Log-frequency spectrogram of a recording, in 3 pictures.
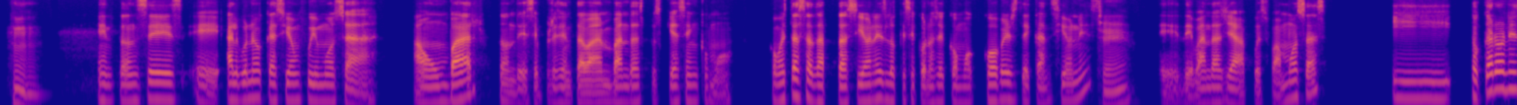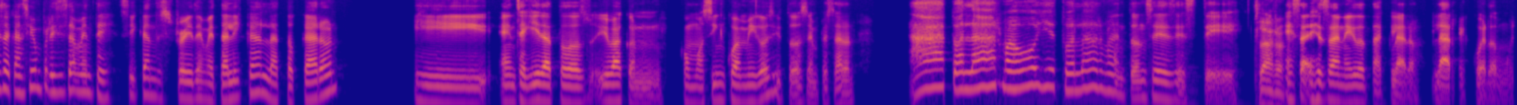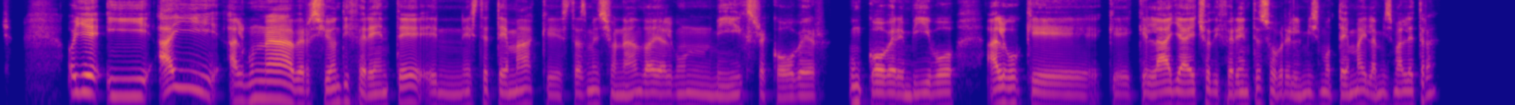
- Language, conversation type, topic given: Spanish, podcast, ¿Cuál es tu canción favorita y por qué?
- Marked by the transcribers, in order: none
